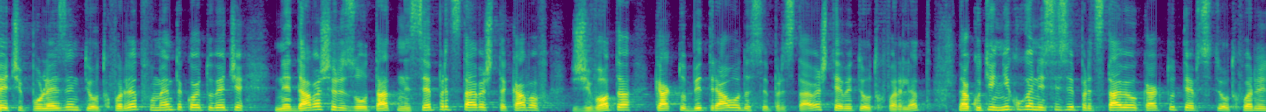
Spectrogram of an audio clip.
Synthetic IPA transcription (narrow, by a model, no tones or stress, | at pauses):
ɛt͡ʃɛpolɛzɛnt̪ɛot̪xvɤɾlʲət̪fmomɛnt̪əkɔjt̪ovɛt͡ʃɛ | nɛd̪avɐʃɾɛzʊlˠt̪at̪nɛsɛpɾɛt̪st̪avʲɐʃt̪ɐkavɐf | ʒivɔt̪ə | kak̚t̪obit̪ɾʲabɐlˠod̪ɐsɛpɾɛt̪st̪avʲɐʃt̪ɛbɛt̪iot̪xvɤɾlʲət̪ɐkot̪inikʊɡənɛsis̬ɛpɾɛt̪st̪avʲilˠkak̚t̪ot̪ɛbsə̥t̪ɛot̪xvɤɾlʲil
